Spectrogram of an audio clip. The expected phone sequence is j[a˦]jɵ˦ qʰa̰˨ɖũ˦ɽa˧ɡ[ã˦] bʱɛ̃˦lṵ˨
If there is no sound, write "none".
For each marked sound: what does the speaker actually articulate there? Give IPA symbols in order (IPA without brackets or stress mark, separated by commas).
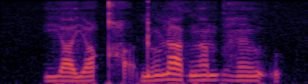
a˨, ã˦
